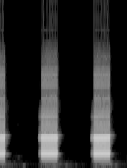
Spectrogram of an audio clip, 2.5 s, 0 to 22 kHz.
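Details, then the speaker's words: 1993 retro PC motherboard first power-up: three short buzzy PC-speaker beeps, a POST error code. "That's three beeps. So, that means the motherboard is probably alive and it doesn't like something."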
